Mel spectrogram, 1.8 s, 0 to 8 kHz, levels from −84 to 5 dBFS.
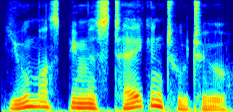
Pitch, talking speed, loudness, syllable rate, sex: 110 Hz, 205 wpm, -15 LUFS, 4.9 syllables/s, male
